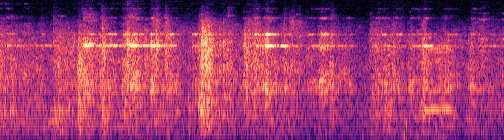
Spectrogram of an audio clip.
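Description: Passenger train coaches rolling slowly in reverse along the platform: the wheels clunk and click irregularly over rail joints above a steady rumble, with a thin high squeal at times.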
